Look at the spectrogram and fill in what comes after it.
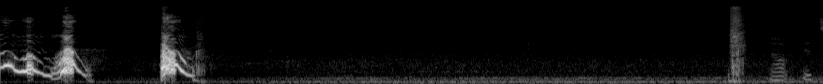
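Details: Miniature red poodle howling at other dogs: two short wavering howl-yelps in the first two seconds, then near silence with a low hum and a sharp click near the end.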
